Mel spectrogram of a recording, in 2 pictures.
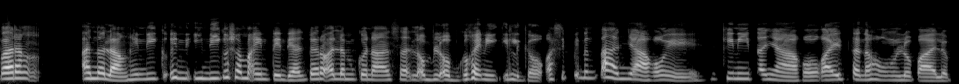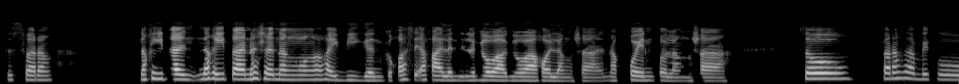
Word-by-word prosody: parang 275 +2 +7 0.4
ano 275 0 +5
lang, 185 -3 +6
hindi 245 +3 -3
ko - - -12
hi 290 -3 0
hindi 275 0 0
ko - - +2
siya 315 - +2
maintindihan, 215 -6 0
pero 245 +1 +3
alam 240 +1 +1
ko 230 -1 -1
na, 210 0 +2
sa 220 0 -1
loob-loob 215 -2 -1
ko 225 - -1
kinikilig 220 -3 -1
ako, 170 -2 -3
kasi 240 +5 -6
pinuntahan 295 -2 +1
niya 250 -6 +3
ako, 195 +2 -2
eh. 170 +1 -8 0.2
Kinita 255 -3 -3
niya 185 -6 +1
ako, 185 +1 -3
kahit 220 +3 +2
saan 225 -2 0
akong 205 -3 -6
lupalop, 170 -3 0
tas 215 -1 -14
parang, 205 -1 0 0.9
nakita 235 -1 +5 0.2
nakita 250 -1 +5
na 270 - +2
siya 245 -2 +3
ng 225 -1 0
mga 220 0 -3
kaibigan 195 -3 -4
ko, 185 - -10
kasi 215 +2 -2
akala 205 -3 +1
nila 190 0 -7
gawa-gawa 185 -2 +3
ko - - +3
lang 170 -1 -7
siya, 165 -1 -8
na 175 - -7 0.2
kuwento 185 -2 -2
lang 165 0 -9
siya. 165 -2 -4 0.7
So, 265 0 +4 0.3
parang 275 +2 0
sabi 255 -4 -4
ko 230 -2 -8
220 Hz, 175 wpm, -24 LUFS, 190-250 Hz, 0.9 s, parang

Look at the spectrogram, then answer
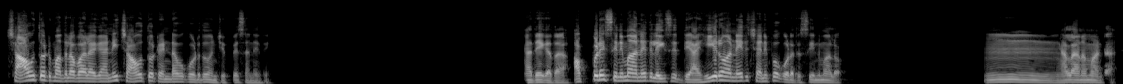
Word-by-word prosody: చావుతోటి 200 -2 +5
మొదలవ్వాలే 150 -2 +2
గాని, 160 +7 0
చావుతోటి 160 -3 +1
ఎండ్ 125 +1 -2
అవ్వకూడదు" 115 -2 -5
అని 95 0 -9
చెప్పసనేది. 90 -5 -11 2.6
అదే 105 +1 +2
గదా! 85 - -2 0.2
అప్పుడే 210 +1 +3
సినిమా 180 0 +3
అనేది 170 -2 +1
లెగిసిద్ది. 140 -3 0
ఆ - - +2
హీరో 195 +4 +5
అనేది 170 +1 +1
చనిపోగూడదు 165 +4 -2
సినిమాలో. 100 -3 -6 1.5
హ్మ్. 110 -3 -5
అలానమాట. 100 -2 -1
120 Hz, 110 wpm, -25 LUFS, 100-165 Hz, 2.6 s, చావుతోటి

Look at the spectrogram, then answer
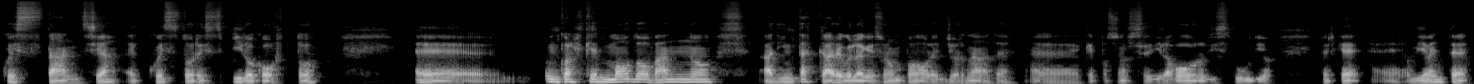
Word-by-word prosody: quest'ansia 95 -1 0
e 85 0 -8
questo 95 -2 -2
respiro 90 +2 -1
corto, 90 +1 -2 0.9
ehm, 85 -5 +1 0.5
in 125 -3 +3
qualche 120 +1 +3
modo 120 +2 +4
vanno 115 +1 +2 0.4
ad 95 0 +2
intaccare 95 +1 +3
quelle 90 -1 +4
che 80 0 0
sono 85 +2 -3
un 85 - -2
po' 85 -2 +1
le 75 0 -4
giornate, 75 -3 -4
ehm, 75 -2 -8
che - - -10
possono 85 -1 -9
essere 80 - -9
di 80 - -7
lavoro, 85 +2 +2
di 75 -2 -11
studio, 85 +1 -5 0.4
perché, 90 -1 -2
ehm, - - -12
ovviamente 95 +3 +1
90 Hz, 120 wpm, -23 LUFS, 80-100 Hz, 0.9 s, modo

